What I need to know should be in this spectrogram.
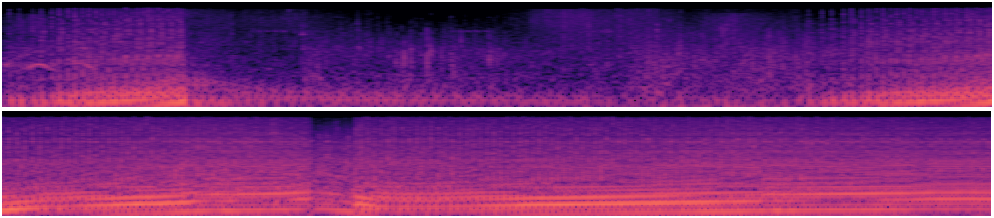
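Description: A motorcycle engine roars and rises in pitch as the bike speeds up.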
